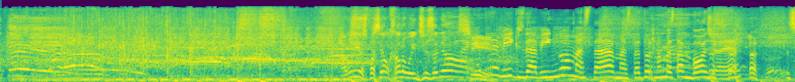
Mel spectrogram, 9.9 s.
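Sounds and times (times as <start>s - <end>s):
crowd clapping and cheering: 0.0s - 6.6s
speech: 4.6s - 9.9s.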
